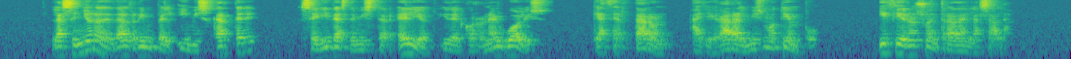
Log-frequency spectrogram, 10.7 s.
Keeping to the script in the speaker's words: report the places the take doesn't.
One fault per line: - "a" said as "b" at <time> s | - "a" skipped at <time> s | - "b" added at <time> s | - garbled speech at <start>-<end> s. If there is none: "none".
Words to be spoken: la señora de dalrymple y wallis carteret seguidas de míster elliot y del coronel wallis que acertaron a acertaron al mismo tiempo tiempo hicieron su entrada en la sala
- "wallis" said as "miss" at 1.9 s
- "acertaron" said as "llegar" at 7.1 s
- "tiempo" skipped at 8.2 s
